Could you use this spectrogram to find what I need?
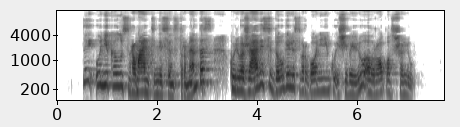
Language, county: Lithuanian, Tauragė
